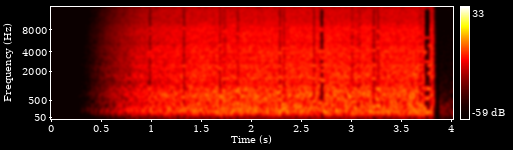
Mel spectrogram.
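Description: Shallow surf foaming and rushing over a stony shore, close up: a steady hiss that fades in over the first second and cuts off abruptly just before the end.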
